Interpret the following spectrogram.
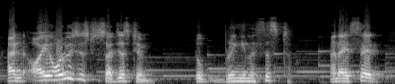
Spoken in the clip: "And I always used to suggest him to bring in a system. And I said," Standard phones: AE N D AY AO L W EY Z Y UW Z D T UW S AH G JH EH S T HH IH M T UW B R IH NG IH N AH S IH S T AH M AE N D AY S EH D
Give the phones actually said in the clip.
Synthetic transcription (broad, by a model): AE N D AY AO L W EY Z Y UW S T UW S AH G JH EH S T HH IH M T UW B R IH NG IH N AH S IH S T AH AE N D AY S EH D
